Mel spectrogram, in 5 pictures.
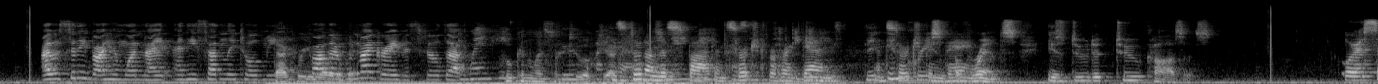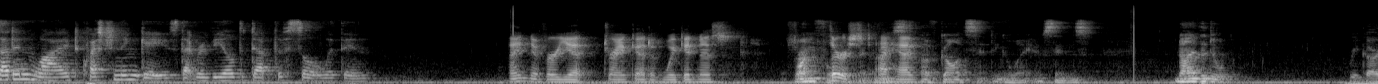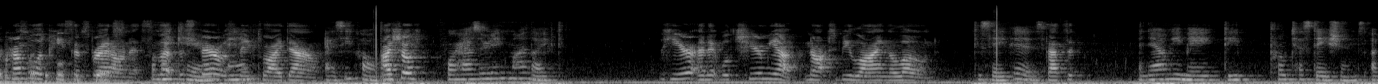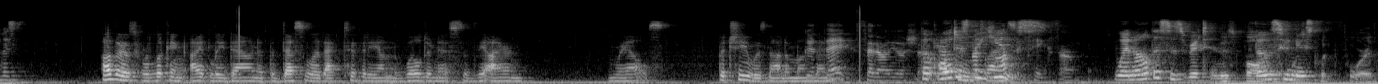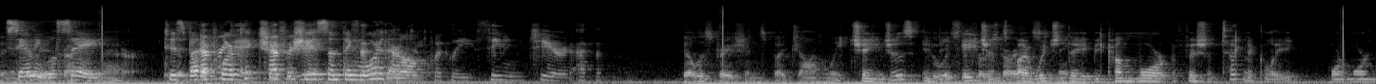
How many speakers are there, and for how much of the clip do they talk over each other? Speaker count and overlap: eight, about 35%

